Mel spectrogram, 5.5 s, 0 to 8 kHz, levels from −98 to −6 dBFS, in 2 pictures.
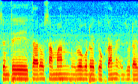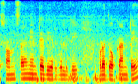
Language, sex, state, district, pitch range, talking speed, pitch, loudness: Odia, male, Odisha, Malkangiri, 115-125 Hz, 150 wpm, 120 Hz, -18 LUFS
